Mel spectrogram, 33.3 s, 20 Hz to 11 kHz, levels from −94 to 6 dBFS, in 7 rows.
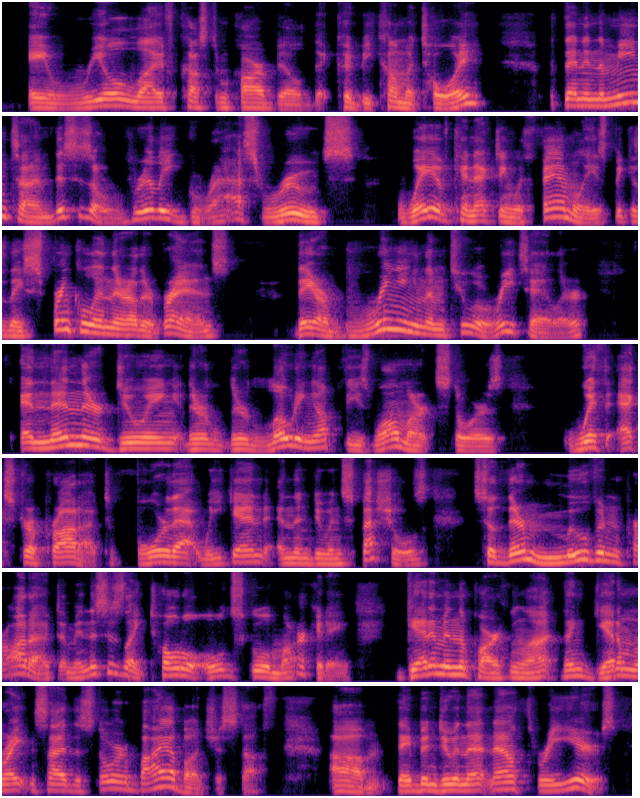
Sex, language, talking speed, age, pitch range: male, English, 180 wpm, 30-49, 115-145 Hz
